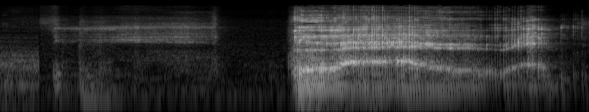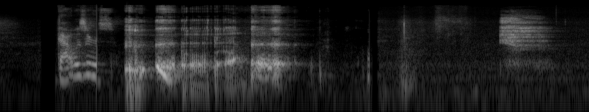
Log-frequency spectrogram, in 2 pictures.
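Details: A burping compilation: a long, loud, rumbling belch, then a run of shorter belches and some speech.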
